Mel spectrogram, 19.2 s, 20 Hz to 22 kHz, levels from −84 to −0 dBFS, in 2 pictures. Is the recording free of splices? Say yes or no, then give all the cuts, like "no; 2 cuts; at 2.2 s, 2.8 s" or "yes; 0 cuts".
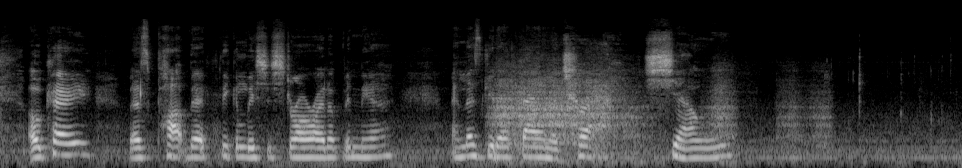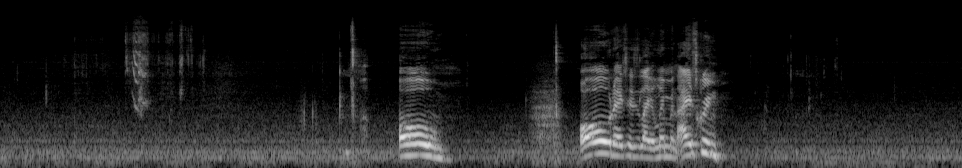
yes; 0 cuts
